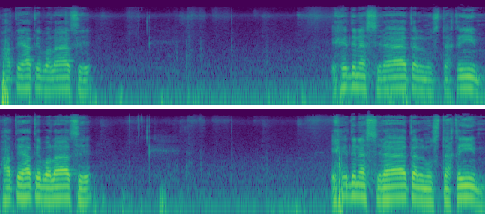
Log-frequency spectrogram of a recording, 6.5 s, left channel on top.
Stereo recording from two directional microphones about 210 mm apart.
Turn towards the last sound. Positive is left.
turn(degrees=-35)  # may be behind; listen again after turning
